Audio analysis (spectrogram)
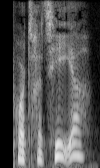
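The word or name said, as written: PORTRÆTTERES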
